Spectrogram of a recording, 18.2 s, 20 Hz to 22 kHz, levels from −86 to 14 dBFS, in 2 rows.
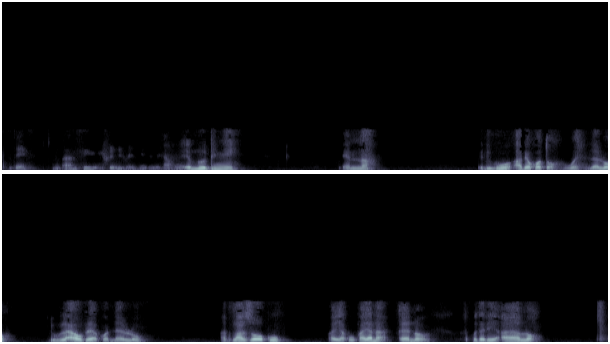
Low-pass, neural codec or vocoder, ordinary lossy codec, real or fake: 5.4 kHz; codec, 24 kHz, 0.9 kbps, WavTokenizer, large speech release; MP3, 24 kbps; fake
